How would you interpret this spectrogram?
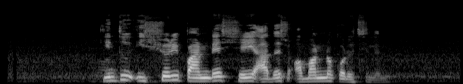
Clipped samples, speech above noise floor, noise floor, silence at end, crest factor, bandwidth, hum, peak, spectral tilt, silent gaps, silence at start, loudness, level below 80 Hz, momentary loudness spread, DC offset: under 0.1%; 34 dB; -55 dBFS; 0.85 s; 20 dB; 11 kHz; none; -2 dBFS; -5 dB/octave; none; 1.05 s; -21 LUFS; -78 dBFS; 10 LU; under 0.1%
